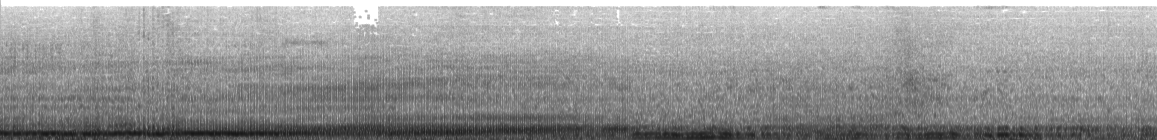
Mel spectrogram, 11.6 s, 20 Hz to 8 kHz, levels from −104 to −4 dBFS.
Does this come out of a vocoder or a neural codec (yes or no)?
yes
